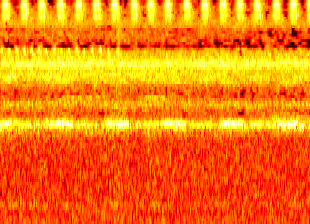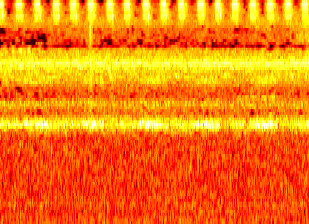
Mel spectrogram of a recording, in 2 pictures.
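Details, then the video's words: Evening crickets near a deck with decoration lights and a resting chihuahua puppy: thin, high chirps recur about twice a second, somewhat muted under a heavier low rumbling background noise. "Chihuahua Puppy Laying On Deck with Cricket Sounds"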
